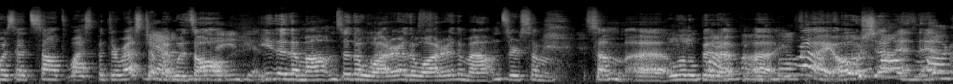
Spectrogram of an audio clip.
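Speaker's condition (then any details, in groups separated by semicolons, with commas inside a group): No condition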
